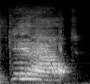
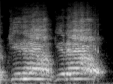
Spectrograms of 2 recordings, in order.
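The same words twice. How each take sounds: First: Sudden high shout of "Get out!"; a sharp, higher yelled command; retold shout. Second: Much higher, louder shout of "Get out, get out!"; a stronger, higher repeat of the command; retold shout, stronger. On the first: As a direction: bark it at him like a warning. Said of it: "she turns her head and says". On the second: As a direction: yell it urgently, driving him from the room. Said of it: "Like, you know".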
